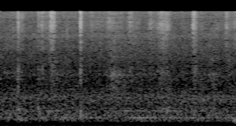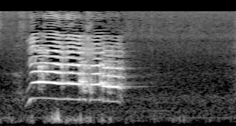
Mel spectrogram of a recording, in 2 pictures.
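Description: A young child's high-pitched squeal: one loud call of a little over a second, starting about three and a half seconds in and dropping slightly in pitch at its end.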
